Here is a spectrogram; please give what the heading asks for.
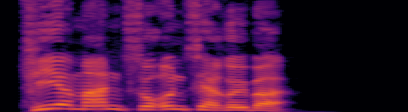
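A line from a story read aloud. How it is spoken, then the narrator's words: Nobleman roaring. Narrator (German): brüllte der Herzog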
